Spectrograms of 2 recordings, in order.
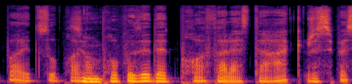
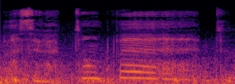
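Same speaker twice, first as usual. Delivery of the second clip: chuchoté; 7 semitones higher, 13 dB quieter, much slower than usual. Pretend. Chuchote, panique intérieure.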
